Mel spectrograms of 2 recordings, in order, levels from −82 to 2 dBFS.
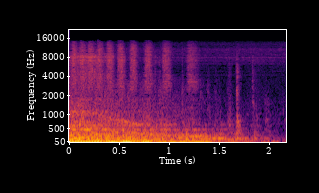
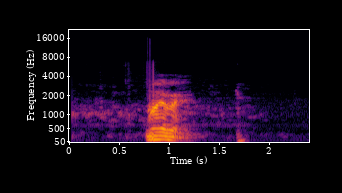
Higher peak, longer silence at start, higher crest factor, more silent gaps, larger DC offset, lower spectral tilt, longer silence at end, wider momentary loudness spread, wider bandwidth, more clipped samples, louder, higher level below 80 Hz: about the same, -4 dBFS vs -4 dBFS; second, 0 s vs 0.75 s; second, 12 dB vs 20 dB; neither; neither; second, -5.5 dB/octave vs -8 dB/octave; second, 0.1 s vs 0.65 s; second, 15 LU vs 26 LU; first, 14.5 kHz vs 7.4 kHz; neither; about the same, -20 LUFS vs -19 LUFS; first, -18 dBFS vs -52 dBFS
